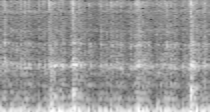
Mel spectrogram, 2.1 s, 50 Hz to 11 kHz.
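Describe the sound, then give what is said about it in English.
Engine note of a Pontiac Grand Prix GTP with an overhauled supercharged 3.8 liter V6, a low, fairly quiet rumble with a steady, loping pulse that repeats several times. “What you guys are listening to is my brother's Pontiac Grand Prix GTP.”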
